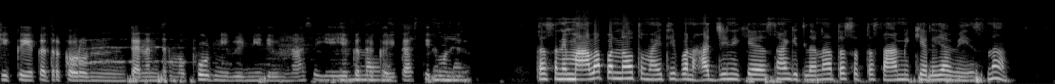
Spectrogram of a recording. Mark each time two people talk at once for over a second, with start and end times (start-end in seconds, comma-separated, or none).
3.5-4.7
